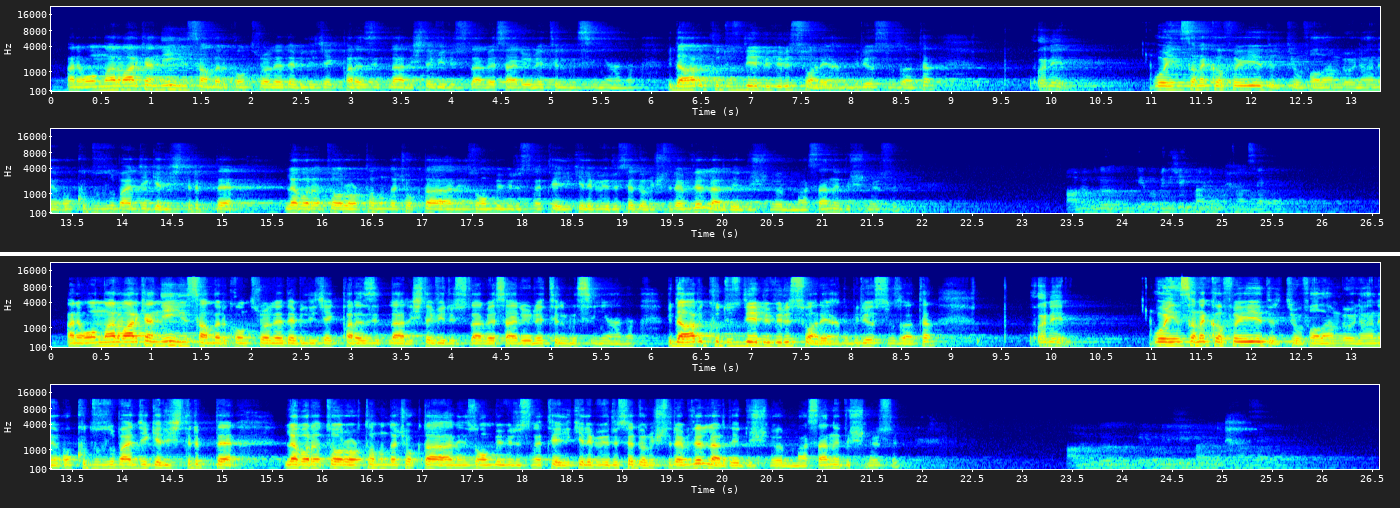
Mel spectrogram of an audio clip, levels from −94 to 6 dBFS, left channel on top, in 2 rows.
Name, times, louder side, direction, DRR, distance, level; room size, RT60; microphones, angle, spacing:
voice 1, 0.2-5.8 6.2-8.9 9.8-10.2 11.0-15.3 15.6-21.8, right 7 dB, 75° right, 0.4 m, -24 dB
voice 2, 23.4-25.4, left 1 dB, 80° left, 2.9 m, -46 dB
16.5 x 11.5 x 6.9 m
head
